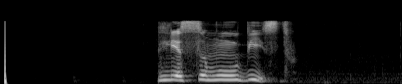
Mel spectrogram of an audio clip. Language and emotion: Russian, angry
